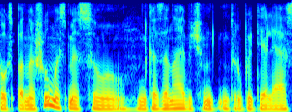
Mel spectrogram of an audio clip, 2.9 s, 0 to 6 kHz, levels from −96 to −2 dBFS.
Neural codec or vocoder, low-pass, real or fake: none; 5.4 kHz; real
